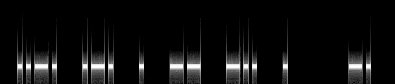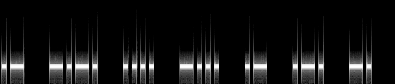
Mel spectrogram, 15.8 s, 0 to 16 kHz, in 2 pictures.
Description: Morse code, heard as a keyed tone, about 14 wpm, spaced as for 10 wpm, 680 Hz. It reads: FREMDE NACHBARN
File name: Morsekurs / Witze / Witz 22. Juni 2021, 50 F70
